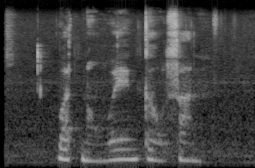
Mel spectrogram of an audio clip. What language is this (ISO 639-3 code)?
tha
